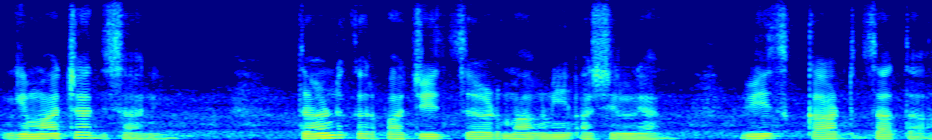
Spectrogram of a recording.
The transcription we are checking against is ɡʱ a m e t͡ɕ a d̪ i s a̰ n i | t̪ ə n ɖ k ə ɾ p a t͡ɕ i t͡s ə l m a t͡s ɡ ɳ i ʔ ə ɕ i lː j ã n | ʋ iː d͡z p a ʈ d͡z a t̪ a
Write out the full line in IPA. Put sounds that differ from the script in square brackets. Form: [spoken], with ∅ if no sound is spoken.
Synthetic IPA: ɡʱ [i] m [a] t͡ɕ a d̪ i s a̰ n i | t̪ ə [ɳ] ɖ k ə ɾ p a t͡ɕ i t͡s ə [ɽ] m a [∅] ɡ ɳ i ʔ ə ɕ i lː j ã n | ʋ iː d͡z [k] a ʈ d͡z a t̪ a

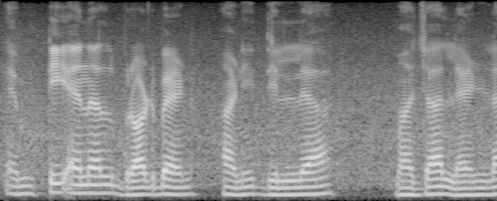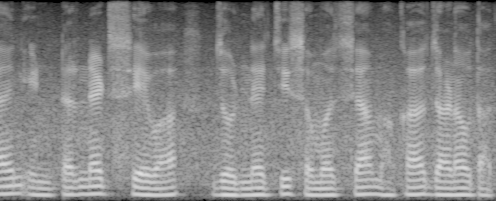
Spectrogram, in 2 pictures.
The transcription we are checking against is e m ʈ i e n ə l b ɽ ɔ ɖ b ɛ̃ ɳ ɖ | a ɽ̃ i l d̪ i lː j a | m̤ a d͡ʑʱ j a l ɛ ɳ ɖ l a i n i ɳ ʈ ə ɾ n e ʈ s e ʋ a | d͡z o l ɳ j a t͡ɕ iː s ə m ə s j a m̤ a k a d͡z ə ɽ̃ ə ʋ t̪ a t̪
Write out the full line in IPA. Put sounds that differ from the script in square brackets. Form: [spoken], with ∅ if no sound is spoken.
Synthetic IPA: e m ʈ i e n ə l b [ɾ] ɔ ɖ b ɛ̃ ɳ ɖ | a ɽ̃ i [∅] d̪ i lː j a | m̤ a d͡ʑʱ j a l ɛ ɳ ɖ l a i n i ɳ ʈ ə ɾ n e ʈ s e ʋ a | d͡z o [ɽ] ɳ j a t͡ɕ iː s ə m ə s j a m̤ a k a d͡z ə ɽ̃ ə ʋ t̪ a t̪

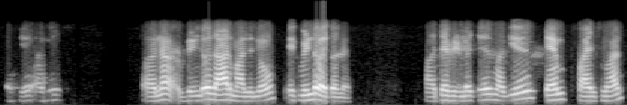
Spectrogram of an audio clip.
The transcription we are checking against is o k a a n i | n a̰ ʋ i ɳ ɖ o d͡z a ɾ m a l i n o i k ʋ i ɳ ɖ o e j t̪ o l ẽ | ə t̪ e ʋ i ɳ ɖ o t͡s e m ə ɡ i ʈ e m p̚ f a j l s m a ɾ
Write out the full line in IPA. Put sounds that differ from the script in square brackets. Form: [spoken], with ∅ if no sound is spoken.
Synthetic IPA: o k [e] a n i | n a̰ ʋ i ɳ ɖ o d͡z a ɾ m a l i n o [e] k ʋ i ɳ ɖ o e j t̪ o l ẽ | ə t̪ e ʋ i ɳ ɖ o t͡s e m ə ɡ i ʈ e m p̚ f a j l s m a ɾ

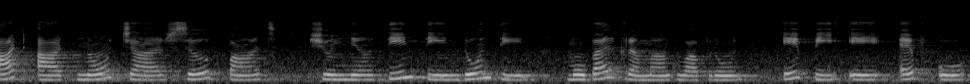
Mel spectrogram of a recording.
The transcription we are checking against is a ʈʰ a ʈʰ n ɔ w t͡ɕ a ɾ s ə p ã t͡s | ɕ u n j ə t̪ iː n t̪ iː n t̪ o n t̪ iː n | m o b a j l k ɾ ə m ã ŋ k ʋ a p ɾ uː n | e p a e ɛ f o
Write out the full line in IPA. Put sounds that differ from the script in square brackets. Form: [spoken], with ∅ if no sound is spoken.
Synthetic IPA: a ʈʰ a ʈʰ n ɔ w t͡ɕ a ɾ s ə p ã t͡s | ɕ u n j ə t̪ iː n t̪ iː n [d̪] o n t̪ iː n | m o b a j l k ɾ ə m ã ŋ k ʋ a p ɾ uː n | e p [i] e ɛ f o

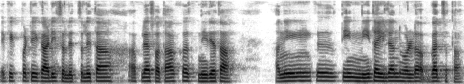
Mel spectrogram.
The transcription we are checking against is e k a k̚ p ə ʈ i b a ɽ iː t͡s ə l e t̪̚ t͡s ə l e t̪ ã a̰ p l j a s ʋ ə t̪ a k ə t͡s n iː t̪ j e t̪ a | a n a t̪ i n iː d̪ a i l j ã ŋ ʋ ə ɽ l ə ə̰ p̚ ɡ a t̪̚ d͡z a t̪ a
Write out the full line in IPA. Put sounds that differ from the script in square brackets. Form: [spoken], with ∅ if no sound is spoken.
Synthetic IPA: e k [e] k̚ p ə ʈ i [ɡ] a ɽ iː t͡s ə l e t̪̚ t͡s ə l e t̪ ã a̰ p l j a s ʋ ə t̪ a k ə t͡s n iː [d̪] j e t̪ a | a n [i] t̪ i n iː d̪ a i l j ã [n] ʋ ə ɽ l ə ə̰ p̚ ɡ a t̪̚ d͡z a t̪ a

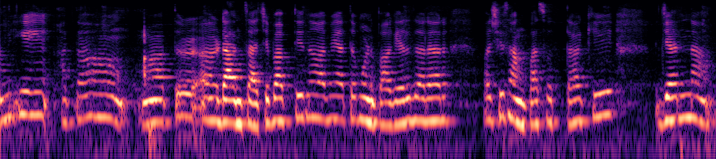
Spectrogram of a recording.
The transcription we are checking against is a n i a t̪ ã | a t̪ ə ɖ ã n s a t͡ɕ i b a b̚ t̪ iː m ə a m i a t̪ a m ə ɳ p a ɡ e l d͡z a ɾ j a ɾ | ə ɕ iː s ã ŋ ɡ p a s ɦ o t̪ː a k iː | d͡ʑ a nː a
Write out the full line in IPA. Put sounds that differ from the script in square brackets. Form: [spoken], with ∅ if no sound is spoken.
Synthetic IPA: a [m] i a t̪ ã | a t̪ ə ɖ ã n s a t͡ɕ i b a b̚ t̪ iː [n] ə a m i a t̪ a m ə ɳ p a ɡ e l d͡z a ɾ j a ɾ | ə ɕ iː s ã ŋ ɡ p a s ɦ o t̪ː a k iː | d͡ʑ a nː a

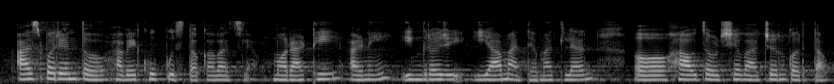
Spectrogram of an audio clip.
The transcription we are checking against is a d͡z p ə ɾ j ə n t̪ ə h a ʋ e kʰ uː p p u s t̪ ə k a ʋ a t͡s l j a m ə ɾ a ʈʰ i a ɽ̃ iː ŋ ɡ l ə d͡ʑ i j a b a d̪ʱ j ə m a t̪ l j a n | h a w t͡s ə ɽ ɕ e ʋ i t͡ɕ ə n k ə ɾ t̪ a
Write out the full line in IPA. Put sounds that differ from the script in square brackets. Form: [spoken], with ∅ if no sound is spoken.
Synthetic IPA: a d͡z p ə ɾ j ə n t̪ ə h a ʋ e kʰ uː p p u s t̪ ə k a ʋ a t͡s l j a m ə ɾ a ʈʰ i a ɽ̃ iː ŋ ɡ [ɾ] ə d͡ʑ i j a [m] a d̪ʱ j ə m a t̪ l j a n | h a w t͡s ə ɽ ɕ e ʋ [a] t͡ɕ ə n k ə ɾ t̪ a

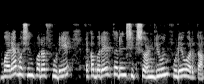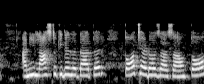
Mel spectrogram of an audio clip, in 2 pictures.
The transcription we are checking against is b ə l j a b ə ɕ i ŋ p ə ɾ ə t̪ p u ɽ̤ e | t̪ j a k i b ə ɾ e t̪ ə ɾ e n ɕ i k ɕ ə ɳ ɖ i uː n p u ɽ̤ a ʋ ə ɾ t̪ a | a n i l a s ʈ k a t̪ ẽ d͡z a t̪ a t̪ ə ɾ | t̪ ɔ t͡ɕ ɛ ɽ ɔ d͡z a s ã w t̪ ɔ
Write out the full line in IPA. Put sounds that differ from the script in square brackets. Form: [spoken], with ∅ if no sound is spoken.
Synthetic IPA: b ə [ɾ] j a b ə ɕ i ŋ p ə ɾ ə t̪ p u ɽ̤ e | t̪ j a k [a] b ə ɾ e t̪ ə ɾ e n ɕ i k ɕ ə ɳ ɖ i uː n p u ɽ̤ [e] ʋ ə ɾ t̪ a | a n i l a s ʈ k [i] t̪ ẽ d͡z a t̪ a t̪ ə ɾ | t̪ ɔ t͡ɕ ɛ ɽ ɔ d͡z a s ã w t̪ ɔ

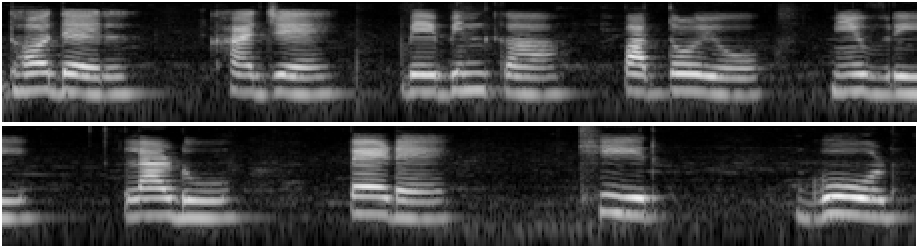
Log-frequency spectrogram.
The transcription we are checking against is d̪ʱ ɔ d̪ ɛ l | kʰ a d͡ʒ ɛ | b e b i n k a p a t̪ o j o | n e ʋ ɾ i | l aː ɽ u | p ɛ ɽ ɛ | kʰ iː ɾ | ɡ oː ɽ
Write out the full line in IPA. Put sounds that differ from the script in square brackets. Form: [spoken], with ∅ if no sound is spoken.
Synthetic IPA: d̪ʱ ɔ d̪ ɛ l | kʰ a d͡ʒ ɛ | b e b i n k a p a t̪ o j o | n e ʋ ɾ i | l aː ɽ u | p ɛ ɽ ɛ | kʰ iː ɾ | ɡ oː ɽ

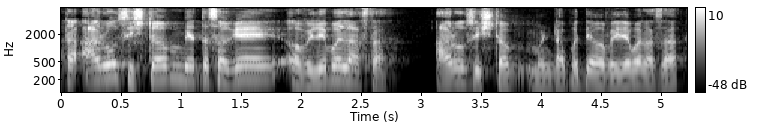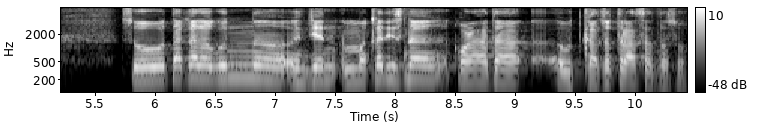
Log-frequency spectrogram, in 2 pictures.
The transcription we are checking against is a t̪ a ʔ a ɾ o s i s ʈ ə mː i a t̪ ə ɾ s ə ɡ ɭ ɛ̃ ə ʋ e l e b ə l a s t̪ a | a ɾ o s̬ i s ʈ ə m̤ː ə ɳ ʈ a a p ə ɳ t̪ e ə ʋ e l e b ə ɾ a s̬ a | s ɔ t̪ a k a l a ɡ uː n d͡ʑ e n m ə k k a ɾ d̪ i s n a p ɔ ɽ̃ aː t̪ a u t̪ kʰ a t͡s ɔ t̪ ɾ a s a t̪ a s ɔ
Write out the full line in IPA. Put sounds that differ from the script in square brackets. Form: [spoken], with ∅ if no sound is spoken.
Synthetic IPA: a t̪ a ʔ a ɾ o s i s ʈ ə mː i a t̪ ə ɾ s ə ɡ ɭ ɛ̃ ə ʋ e l e b ə l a s t̪ a | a ɾ o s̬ i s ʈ ə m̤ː ə ɳ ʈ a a p ə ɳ t̪ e ə ʋ e l e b ə [l] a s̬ a | s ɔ t̪ a k a l a ɡ uː n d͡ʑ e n m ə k k a [∅] d̪ i s n a [k] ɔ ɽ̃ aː t̪ a u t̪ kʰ a t͡s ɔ t̪ ɾ a s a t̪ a s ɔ

